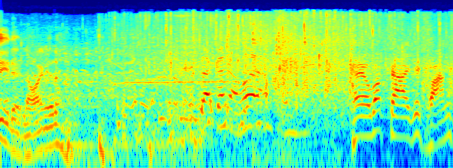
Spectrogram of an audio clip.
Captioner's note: cheering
